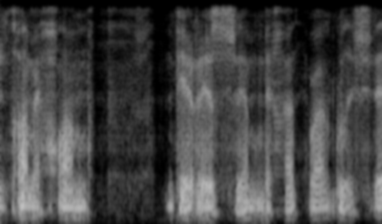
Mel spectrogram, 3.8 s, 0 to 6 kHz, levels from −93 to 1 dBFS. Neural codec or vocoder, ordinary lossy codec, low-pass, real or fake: autoencoder, 44.1 kHz, a latent of 192 numbers a frame, MeloTTS; none; 5.4 kHz; fake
